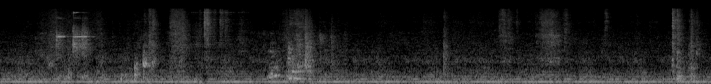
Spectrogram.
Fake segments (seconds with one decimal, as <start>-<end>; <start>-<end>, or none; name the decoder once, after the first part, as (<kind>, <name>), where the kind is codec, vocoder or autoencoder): 1.9-2.5 (codec, SNAC)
